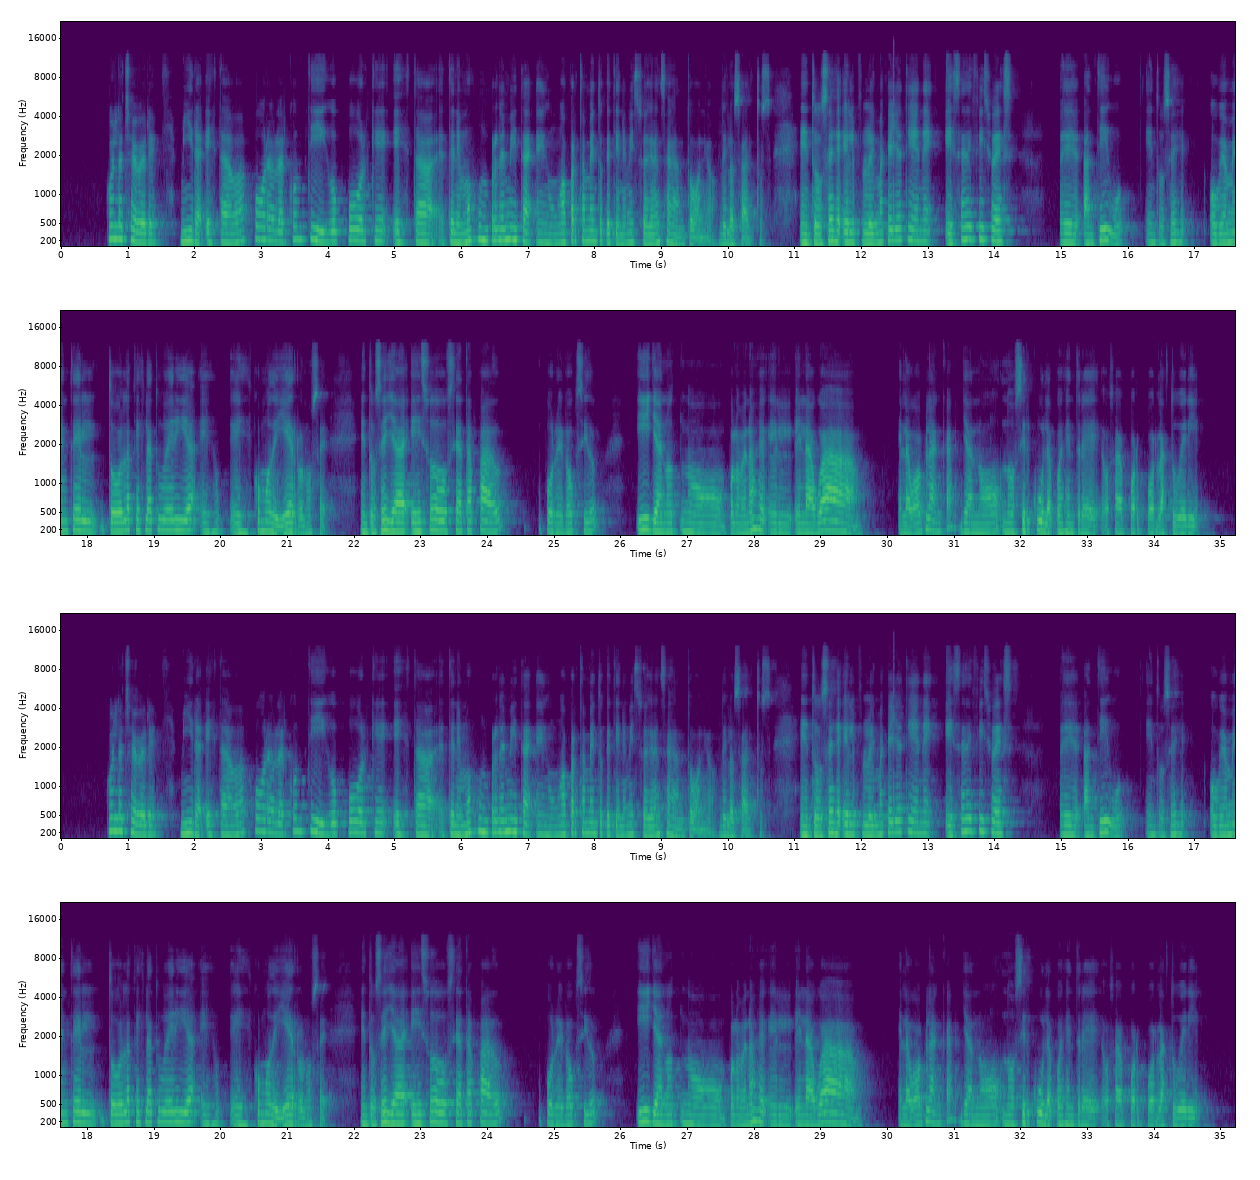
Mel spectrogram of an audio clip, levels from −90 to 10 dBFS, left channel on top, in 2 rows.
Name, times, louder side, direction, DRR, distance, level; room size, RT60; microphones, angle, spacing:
voice 1, 0.7-1.4 1.8-14.2 15.0-15.9 16.3-16.9 17.2-21.6 22.1-24.2 24.9-25.7 26.2-29.6 30.2-34.7, left 1 dB, 20° left, 0.9 m, -25 dB
30.0 x 11.5 x 3.8 m
head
